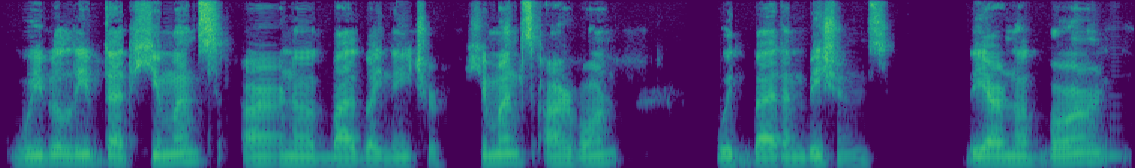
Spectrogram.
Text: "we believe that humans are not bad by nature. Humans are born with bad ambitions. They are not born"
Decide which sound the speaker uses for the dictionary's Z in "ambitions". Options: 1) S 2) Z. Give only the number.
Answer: 1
